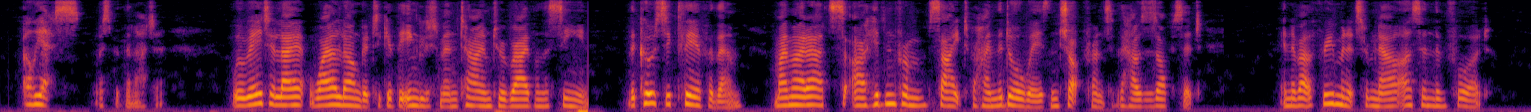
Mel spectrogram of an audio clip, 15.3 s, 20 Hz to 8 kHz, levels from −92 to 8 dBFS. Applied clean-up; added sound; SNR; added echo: none; none; none; none.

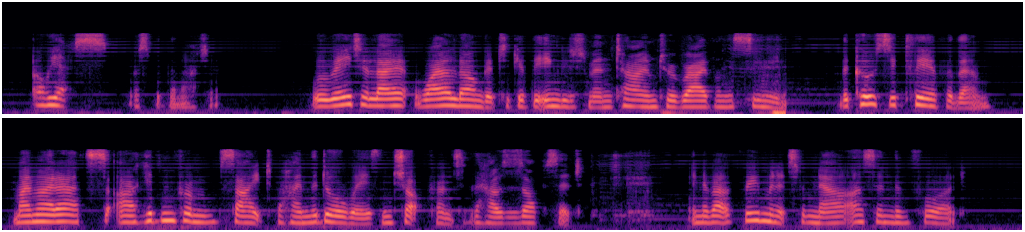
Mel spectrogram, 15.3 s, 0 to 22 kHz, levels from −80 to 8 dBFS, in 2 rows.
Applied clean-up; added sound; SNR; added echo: neural separator model SepFormer DNS4.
